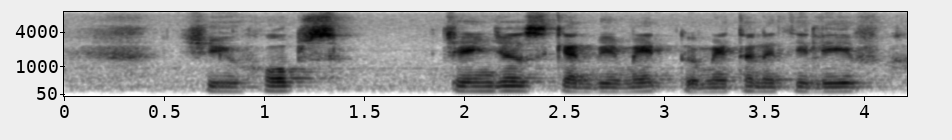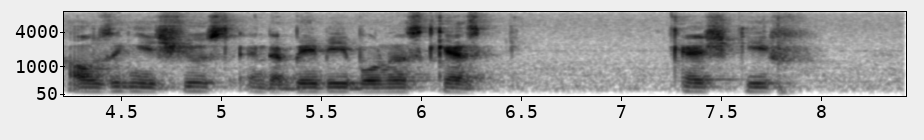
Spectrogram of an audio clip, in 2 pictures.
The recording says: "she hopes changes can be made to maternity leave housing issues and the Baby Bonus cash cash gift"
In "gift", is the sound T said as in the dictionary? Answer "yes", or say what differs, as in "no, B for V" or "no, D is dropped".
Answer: no, T is dropped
